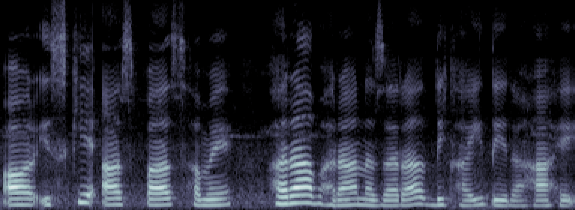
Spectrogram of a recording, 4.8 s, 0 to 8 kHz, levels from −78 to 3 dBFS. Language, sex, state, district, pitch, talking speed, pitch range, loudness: Hindi, male, Madhya Pradesh, Dhar, 220 Hz, 150 wpm, 200-235 Hz, -19 LUFS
